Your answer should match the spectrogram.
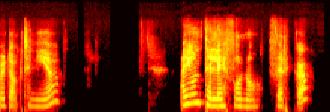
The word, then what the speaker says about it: teléfono: ¿Hay un teléfono cerca? Teléfono, we've got the accent on the E, so we can kind of hear the word, the tone in our voice climbing up in the middle.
